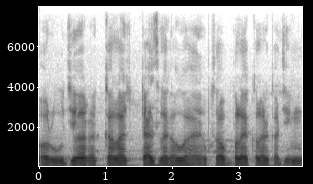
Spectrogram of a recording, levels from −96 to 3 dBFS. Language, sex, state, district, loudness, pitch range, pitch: Hindi, male, Punjab, Pathankot, -17 LUFS, 105-115 Hz, 110 Hz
